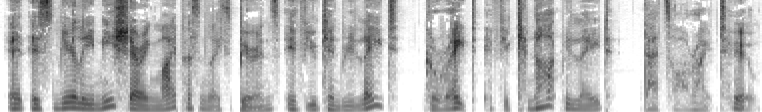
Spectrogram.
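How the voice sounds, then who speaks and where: Low-pitched man, dry halting podcast monologue. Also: dry recording. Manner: halting, thinking aloud with pauses and rephrasing. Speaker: podcast host. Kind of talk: casual reflective personal monologue.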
